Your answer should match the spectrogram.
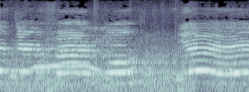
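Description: A young boy singing unaccompanied into a microphone: long held high notes, with a slide up and back down in the first second and a fresh note starting near the end.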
